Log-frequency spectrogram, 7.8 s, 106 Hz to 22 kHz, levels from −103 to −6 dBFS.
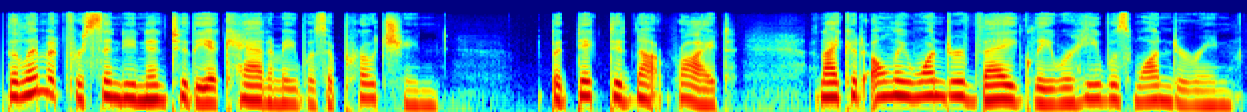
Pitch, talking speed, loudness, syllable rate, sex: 190 Hz, 190 wpm, -19 LUFS, 6.0 syllables/s, female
